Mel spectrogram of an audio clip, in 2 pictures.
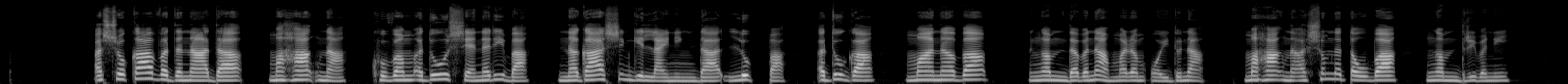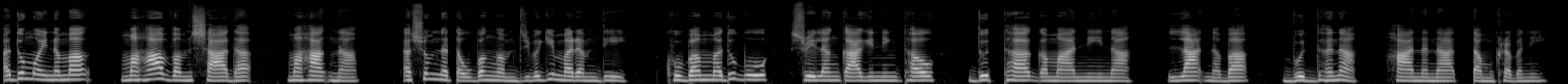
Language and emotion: Manipuri, neutral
